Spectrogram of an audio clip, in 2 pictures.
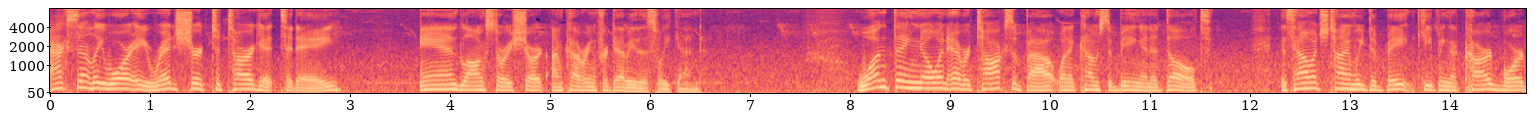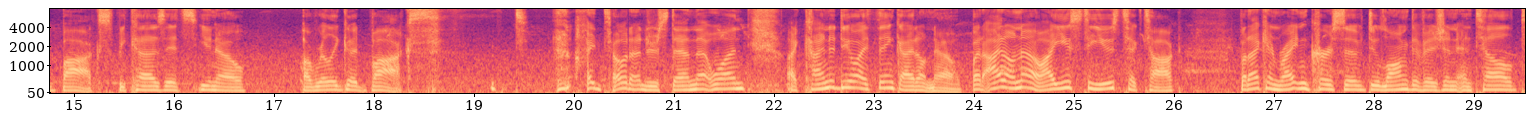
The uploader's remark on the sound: podcasts live from Cafe Anyway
